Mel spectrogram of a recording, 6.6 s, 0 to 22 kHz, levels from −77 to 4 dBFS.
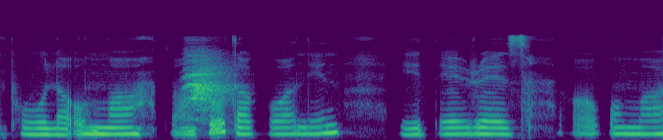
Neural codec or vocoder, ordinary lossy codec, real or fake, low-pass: none; none; real; none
